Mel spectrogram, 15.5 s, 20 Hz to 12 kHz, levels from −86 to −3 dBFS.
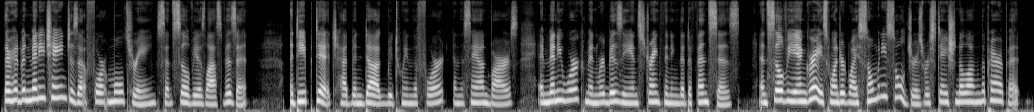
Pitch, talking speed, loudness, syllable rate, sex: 235 Hz, 185 wpm, -18 LUFS, 5.5 syllables/s, female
